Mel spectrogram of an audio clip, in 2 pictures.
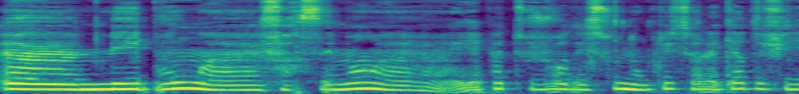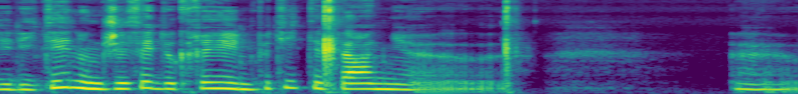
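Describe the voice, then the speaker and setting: At a moderate pace, a woman talks in a medium pitch, somewhat breathy, with fairly even intonation. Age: 30s. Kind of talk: casual talk to camera. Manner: hesitant, many fillers.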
